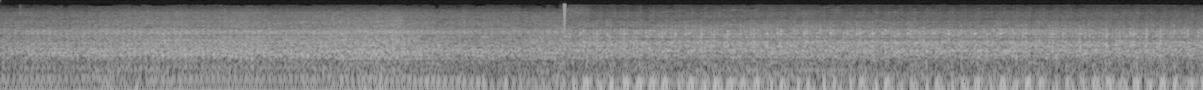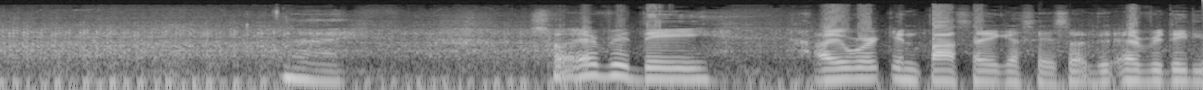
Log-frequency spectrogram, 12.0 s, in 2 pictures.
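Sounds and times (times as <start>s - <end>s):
motorcycle engine pulsing: 2.8s - 10.8s.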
